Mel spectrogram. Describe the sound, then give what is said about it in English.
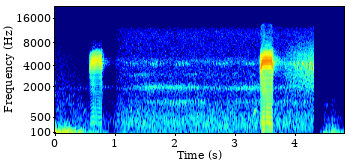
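An American woodcock gives two loud, brief, buzzy peent calls separated by a few seconds of near quiet, with soft, quick chirps after the second call. “The sound of the American woodcock is a distinct peent.”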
